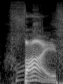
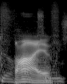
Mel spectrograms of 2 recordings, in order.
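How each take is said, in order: First: The word ends with an f sound. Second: The word ends with a v sound. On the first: It is the military phonetic code form. "the bastards were pronouncing it five" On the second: It is the ordinary everyday form. "instead of five"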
